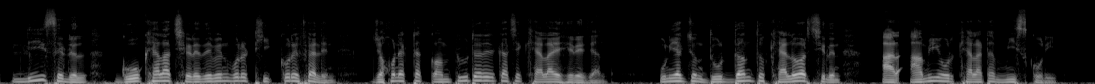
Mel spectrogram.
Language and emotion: Bengali, sad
